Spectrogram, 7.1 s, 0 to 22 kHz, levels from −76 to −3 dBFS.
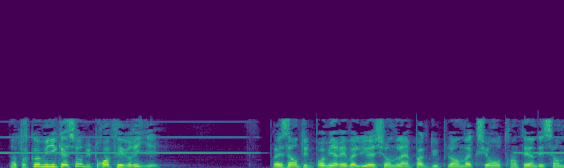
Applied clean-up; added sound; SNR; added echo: none; Wind instrument, woodwind instrument; 19 dB; none.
